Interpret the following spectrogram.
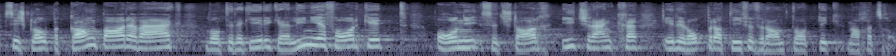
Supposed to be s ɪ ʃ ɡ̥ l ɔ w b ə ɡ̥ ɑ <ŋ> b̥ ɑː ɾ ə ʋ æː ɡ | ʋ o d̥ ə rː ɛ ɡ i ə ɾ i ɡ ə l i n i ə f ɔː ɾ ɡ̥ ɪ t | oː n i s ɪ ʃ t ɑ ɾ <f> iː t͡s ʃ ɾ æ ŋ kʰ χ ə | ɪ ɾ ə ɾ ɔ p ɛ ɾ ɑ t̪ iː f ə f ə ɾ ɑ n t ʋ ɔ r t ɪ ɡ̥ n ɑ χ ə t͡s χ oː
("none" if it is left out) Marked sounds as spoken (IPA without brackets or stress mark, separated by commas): ŋ, χ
